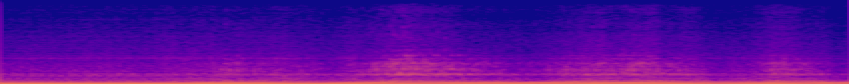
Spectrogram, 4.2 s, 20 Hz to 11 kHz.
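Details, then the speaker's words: R53 Mini with no exhaust fitted, running after being primed to fix a no-start: deep, raw open-pipe roar that revs up smoothly and settles back evenly; engine runs clean with no misses. "we love the sound of uh we love the sound of it without the"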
